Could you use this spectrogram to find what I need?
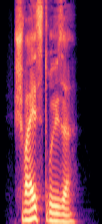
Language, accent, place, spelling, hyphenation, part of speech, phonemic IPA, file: German, Germany, Berlin, Schweißdrüse, Schweiß‧drü‧se, noun, /ˈʃvaɪ̯sˌdʁyːzə/, De-Schweißdrüse.ogg
- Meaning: sweat gland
